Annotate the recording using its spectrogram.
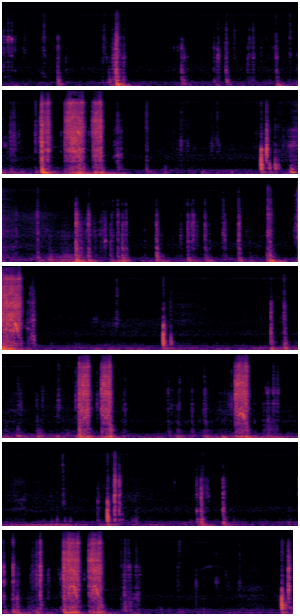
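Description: Cordless drill-driver running in several short bursts, a few seconds apart, as it backs out the Phillips screws holding a car stereo head unit. Clicks and knocks of the bit and tool come between the bursts.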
